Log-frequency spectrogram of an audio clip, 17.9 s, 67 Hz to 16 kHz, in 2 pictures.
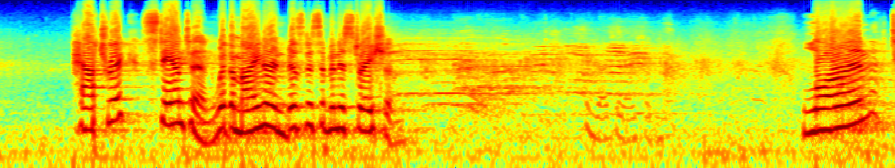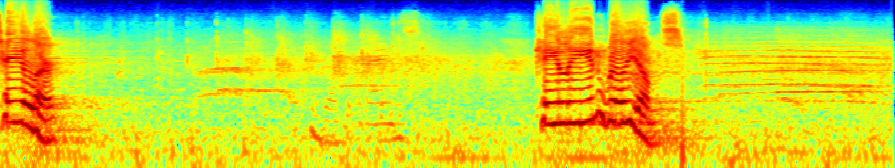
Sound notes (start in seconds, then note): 4.0 cheers; 10.9 cheers; 12.9 voiceover; 15.9 cheers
